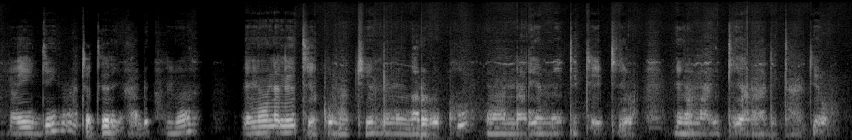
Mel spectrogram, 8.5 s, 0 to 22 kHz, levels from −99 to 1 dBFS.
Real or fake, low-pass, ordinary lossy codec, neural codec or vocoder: fake; none; none; codec, 44.1 kHz, 1.7 kbps, Pupu-Codec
